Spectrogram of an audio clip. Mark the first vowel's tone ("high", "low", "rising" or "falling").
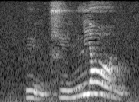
low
